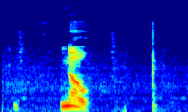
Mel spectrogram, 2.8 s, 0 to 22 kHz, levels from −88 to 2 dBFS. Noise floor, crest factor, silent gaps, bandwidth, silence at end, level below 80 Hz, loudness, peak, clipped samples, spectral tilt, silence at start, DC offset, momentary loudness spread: -60 dBFS; 20 dB; none; 7.6 kHz; 0.5 s; -56 dBFS; -15 LUFS; 0 dBFS; under 0.1%; -6 dB/octave; 0.2 s; under 0.1%; 23 LU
